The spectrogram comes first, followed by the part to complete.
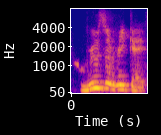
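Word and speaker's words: Uwazurike: How do you pronounce Ruzarike? Ruzarike, thank you.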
